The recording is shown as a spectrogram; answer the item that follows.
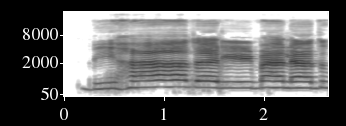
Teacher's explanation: کھڑی زبر کو بھی ہم نے حروف مدہ جتنا لمبا کرنا ہے، یعنی 1 الف 2 حرکات کے برابر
